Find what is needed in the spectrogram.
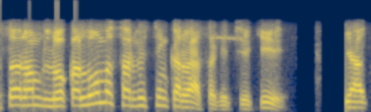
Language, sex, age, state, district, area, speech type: Maithili, male, 30-45, Bihar, Madhepura, urban, conversation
